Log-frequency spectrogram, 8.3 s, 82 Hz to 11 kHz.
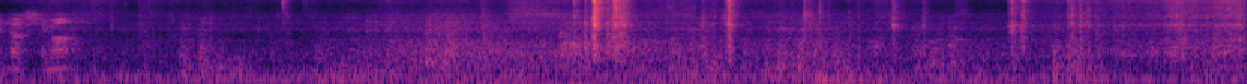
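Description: JR West 223 series 1000 electric train running, heard from inside the car: a steady low rumble of wheels on the rails, broken by a few sharp clicks from the wheels over the track, the loudest about halfway through.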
